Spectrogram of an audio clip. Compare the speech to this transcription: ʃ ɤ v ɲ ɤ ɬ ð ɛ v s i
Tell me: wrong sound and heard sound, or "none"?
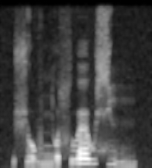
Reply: s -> ɕ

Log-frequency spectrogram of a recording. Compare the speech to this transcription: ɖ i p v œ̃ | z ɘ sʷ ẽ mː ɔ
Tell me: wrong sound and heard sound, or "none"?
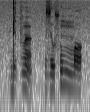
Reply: ɘ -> ʉ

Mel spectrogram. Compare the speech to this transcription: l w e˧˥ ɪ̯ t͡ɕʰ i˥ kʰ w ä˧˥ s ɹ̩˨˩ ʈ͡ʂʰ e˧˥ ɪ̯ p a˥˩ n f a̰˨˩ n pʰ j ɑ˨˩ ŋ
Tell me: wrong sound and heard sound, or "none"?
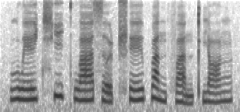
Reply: ɑ˨˩ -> ɑ˧˥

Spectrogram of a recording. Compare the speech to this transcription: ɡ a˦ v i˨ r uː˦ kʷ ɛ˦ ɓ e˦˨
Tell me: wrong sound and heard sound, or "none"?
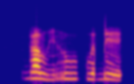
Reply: none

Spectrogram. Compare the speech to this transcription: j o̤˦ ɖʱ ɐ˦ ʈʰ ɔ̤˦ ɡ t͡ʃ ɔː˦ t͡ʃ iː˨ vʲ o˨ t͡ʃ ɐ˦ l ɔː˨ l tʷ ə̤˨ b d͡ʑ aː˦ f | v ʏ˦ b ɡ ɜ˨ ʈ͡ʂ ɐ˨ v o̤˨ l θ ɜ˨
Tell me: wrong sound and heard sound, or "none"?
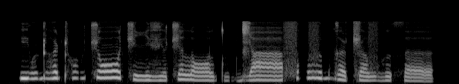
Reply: none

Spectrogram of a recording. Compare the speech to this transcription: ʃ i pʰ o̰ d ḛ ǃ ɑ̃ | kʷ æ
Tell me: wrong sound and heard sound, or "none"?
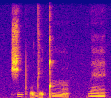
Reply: none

